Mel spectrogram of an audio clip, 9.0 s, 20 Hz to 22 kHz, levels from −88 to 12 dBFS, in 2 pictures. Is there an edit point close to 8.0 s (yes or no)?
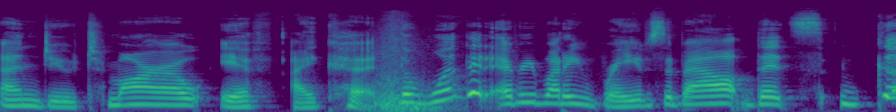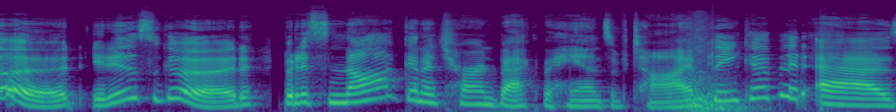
yes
